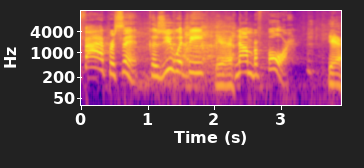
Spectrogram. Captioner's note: audience laughs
